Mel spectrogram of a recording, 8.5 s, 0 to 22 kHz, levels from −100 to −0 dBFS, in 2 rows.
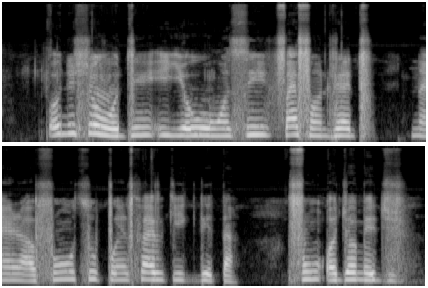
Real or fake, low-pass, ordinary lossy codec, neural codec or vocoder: fake; none; none; vocoder, 48 kHz, 128 mel bands, Vocos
